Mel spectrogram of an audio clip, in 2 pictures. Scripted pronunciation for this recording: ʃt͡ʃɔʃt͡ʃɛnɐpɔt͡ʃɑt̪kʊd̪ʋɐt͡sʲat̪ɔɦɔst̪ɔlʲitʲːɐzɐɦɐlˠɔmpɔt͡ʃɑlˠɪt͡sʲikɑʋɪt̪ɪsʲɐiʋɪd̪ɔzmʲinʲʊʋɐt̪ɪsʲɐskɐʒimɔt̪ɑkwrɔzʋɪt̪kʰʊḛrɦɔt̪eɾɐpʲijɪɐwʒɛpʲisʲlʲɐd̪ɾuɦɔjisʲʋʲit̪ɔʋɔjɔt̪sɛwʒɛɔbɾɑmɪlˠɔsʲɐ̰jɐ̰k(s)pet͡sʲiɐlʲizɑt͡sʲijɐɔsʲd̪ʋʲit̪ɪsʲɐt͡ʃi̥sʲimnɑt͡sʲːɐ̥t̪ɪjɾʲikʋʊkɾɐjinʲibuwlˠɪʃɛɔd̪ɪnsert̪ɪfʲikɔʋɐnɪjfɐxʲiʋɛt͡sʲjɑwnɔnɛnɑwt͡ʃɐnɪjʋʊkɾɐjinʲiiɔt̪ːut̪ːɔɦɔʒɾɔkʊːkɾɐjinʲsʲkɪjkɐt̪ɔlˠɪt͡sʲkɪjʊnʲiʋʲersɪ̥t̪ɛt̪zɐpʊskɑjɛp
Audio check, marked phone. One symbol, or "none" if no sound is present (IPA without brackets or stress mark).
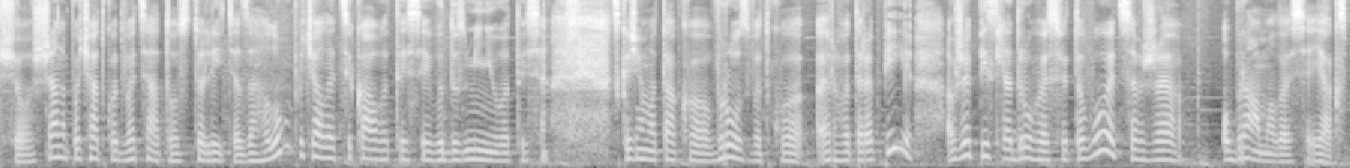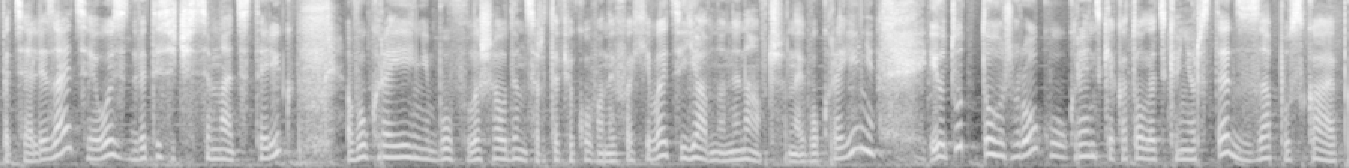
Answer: s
